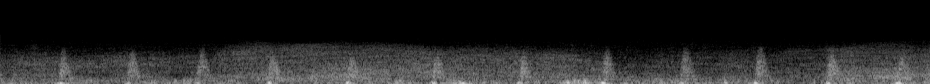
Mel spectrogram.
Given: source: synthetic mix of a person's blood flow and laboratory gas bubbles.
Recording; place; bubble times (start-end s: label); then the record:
Doppler ultrasound of blood flow; subclavian vein
no bubbles
From the record:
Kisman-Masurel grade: 000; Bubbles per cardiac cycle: 0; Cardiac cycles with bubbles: 0%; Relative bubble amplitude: no bubbles discernible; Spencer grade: 0 (complete lack of bubble signals)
